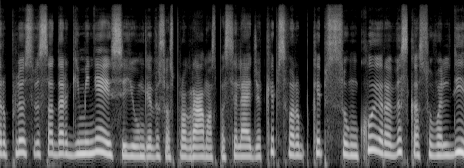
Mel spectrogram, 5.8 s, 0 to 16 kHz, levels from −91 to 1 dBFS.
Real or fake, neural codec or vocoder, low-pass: fake; autoencoder, 48 kHz, 128 numbers a frame, DAC-VAE, trained on Japanese speech; 14.4 kHz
